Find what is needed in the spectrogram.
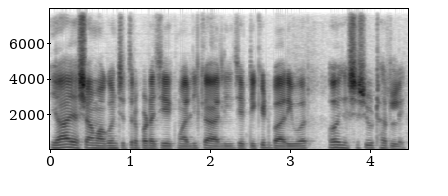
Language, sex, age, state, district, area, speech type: Marathi, male, 18-30, Maharashtra, Buldhana, rural, read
